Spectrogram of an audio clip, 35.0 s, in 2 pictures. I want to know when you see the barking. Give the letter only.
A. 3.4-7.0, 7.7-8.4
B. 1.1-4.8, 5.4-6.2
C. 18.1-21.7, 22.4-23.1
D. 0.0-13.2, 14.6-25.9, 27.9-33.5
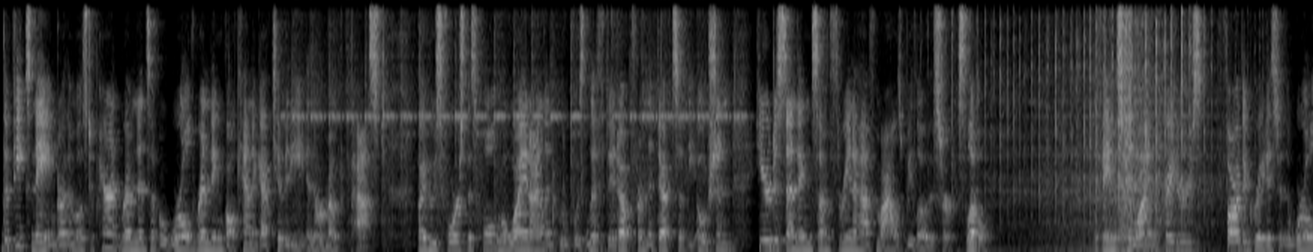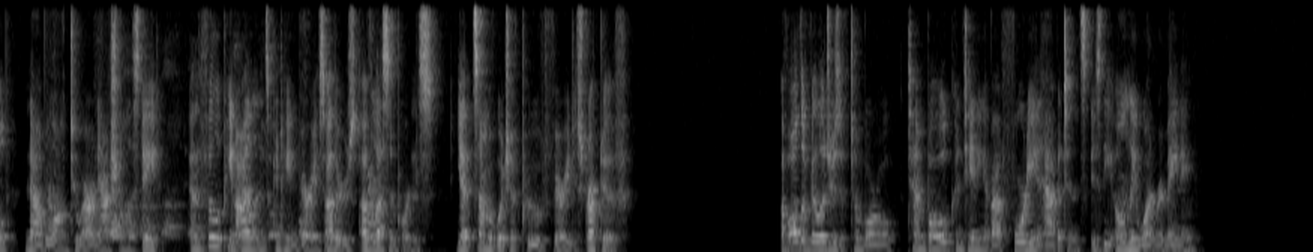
C.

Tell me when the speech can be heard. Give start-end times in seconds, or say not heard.
0.0-13.2, 14.6-25.9, 27.9-33.5.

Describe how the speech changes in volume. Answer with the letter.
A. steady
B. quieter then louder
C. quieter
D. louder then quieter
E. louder
A.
